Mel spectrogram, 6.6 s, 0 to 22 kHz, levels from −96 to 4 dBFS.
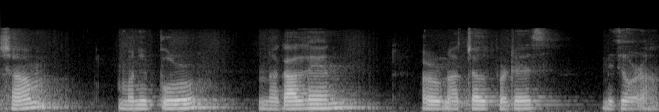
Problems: none marked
